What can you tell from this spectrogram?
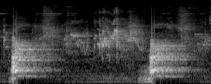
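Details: Standard poodle puppy Isabella, a five-month-old female, out on a walk, gives two short, sharp barks about 1.4 seconds apart, with quieter rustling and background noise between them.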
